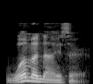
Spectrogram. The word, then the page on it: womanizer: British English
